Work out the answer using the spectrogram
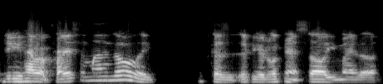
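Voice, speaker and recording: A man cold-calling a homeowner about buying her house, talking casually and haltingly with lots of fillers and restarts, heard over a phone line. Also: mid-range voice, lively intonation. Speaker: real estate wholesaler cold-calling a seller. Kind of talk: casual sales phone call. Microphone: phone call. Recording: dull lo-fi call recording.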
